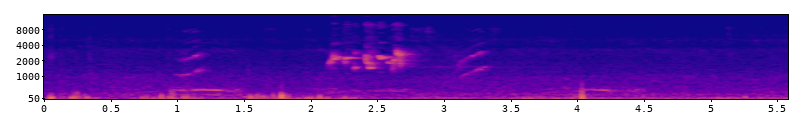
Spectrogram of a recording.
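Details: Wild bulbul song played to attract wild bulbuls: a short, bright, bubbly burst of warbled notes, with a few thin rising slurred whistles before and after it. Soft low cooing from a dove and faint knocks sound in the background.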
